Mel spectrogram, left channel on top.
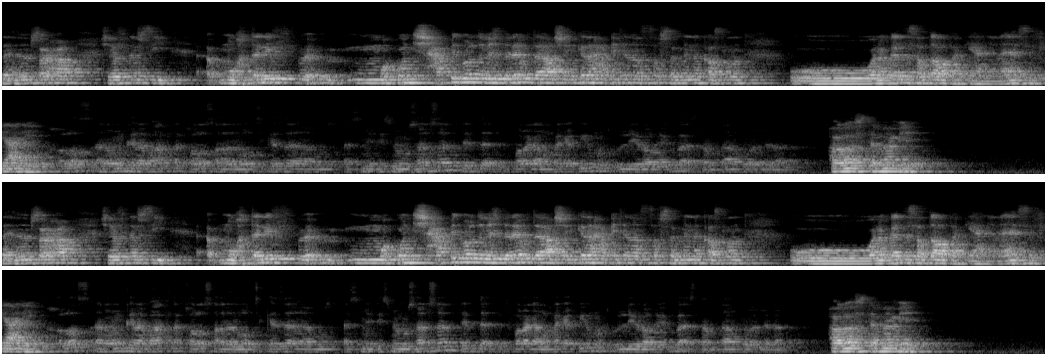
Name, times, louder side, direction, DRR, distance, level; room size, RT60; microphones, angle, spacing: voice 1, 0.0-1.6 2.0-10.7 18.7-19.5, right 1 dB, 10° right, -6 dB, 0.6 m, -20 dB
voice 2, 10.4-18.3, right 2 dB, 60° right, -2 dB, 0.5 m, -34 dB
2.7 x 2.6 x 2.6 m, 0.97 s
head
